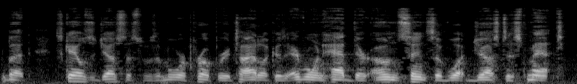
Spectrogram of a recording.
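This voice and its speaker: A man's voice: on the low side, steady tone, normal speed, darkish tone, slightly rough. An older man answering questions as a guest author in a conversational interview. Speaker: guest author, retired pastor and teacher.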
